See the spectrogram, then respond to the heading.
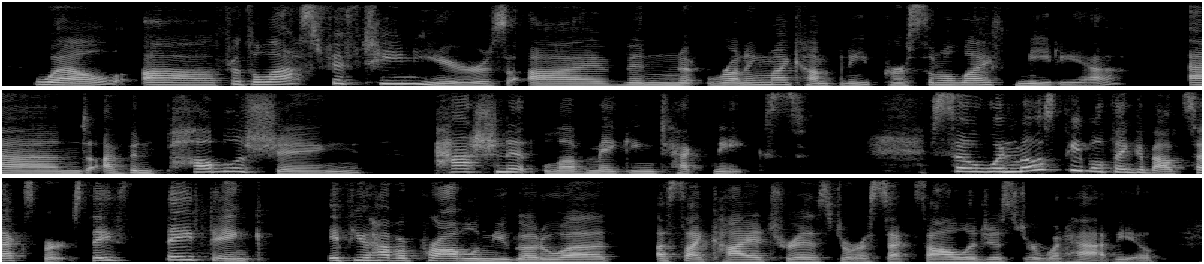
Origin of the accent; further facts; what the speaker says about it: Philadelphia, Pennsylvania, United States; now in San Diego, United States; I grew up in Philly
